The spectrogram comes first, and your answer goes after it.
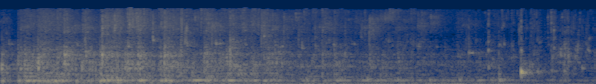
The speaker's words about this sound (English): That's the sound of making paper, a wet and messy business that human beings have been engaged in for centuries.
